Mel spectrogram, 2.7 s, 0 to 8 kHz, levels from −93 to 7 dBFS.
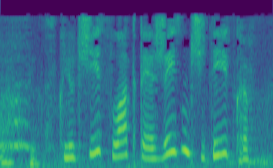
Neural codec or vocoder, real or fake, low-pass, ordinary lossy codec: codec, 16 kHz, 1 kbps, FunCodec, trained on LibriTTS, 50 frames a second; fake; 7.2 kHz; MP3, 24 kbps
